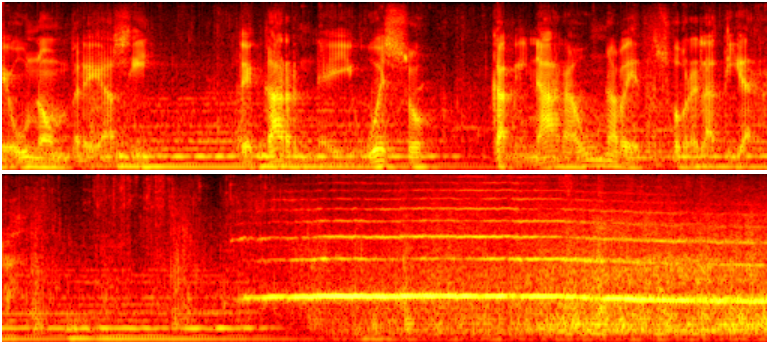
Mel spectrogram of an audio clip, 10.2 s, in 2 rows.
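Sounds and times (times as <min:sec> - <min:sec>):
speech: 0:00.0 - 0:06.3
steam train rumbling and rattling: 0:05.1 - 0:10.2
steam train whistle: 0:06.6 - 0:10.2.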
